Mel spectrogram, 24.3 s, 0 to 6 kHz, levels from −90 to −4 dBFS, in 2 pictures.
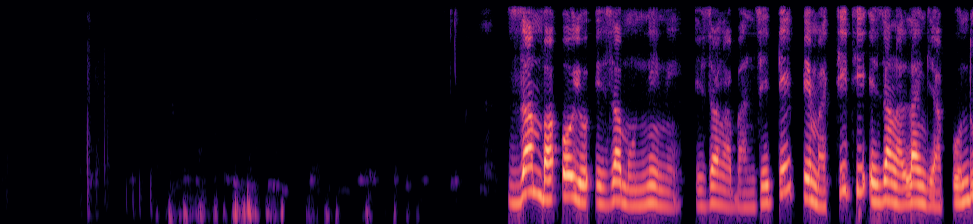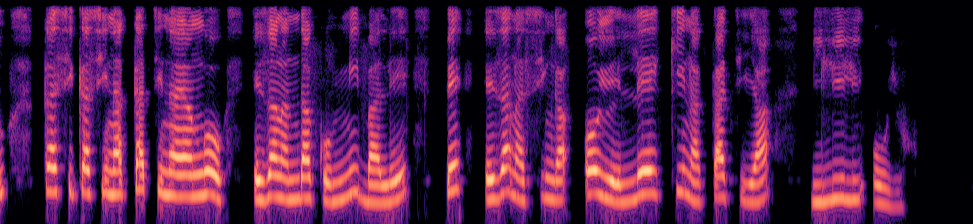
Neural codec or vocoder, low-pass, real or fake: none; 5.4 kHz; real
